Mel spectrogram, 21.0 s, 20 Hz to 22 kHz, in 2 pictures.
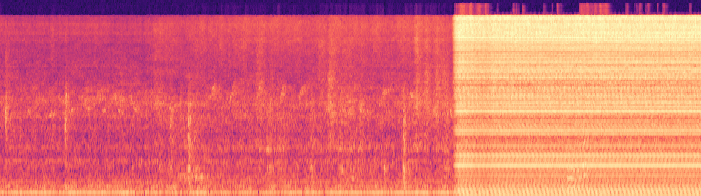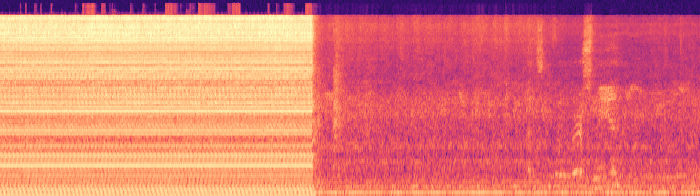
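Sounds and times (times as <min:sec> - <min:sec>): loud electrical buzz from speakers: 0:06.8 - 0:15.5
faint low hum: 0:06.8 - 0:19.2.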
